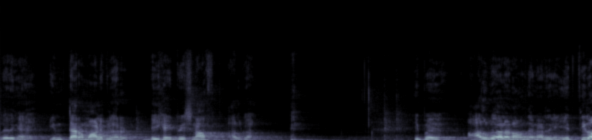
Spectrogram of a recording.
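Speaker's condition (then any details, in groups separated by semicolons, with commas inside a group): No condition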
